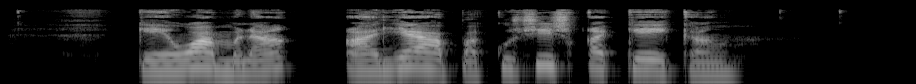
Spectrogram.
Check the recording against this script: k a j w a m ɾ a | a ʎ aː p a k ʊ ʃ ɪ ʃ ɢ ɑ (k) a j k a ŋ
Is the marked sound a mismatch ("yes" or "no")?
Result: no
